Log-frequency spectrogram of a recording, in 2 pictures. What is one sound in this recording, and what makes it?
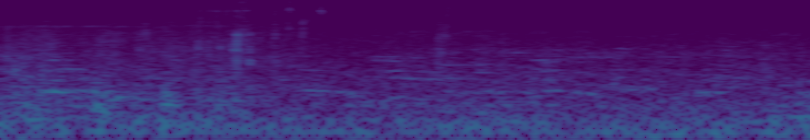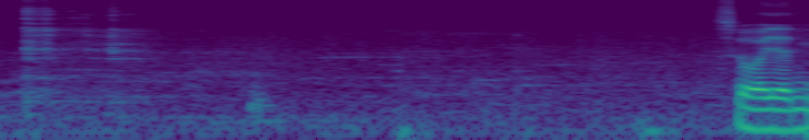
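A ladle stirs and scoops broth in a pot with soft liquid sloshing.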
